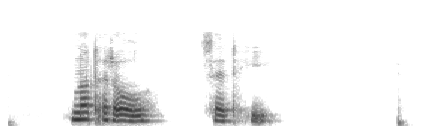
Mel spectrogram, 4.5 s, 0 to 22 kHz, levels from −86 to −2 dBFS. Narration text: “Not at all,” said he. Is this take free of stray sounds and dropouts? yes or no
yes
